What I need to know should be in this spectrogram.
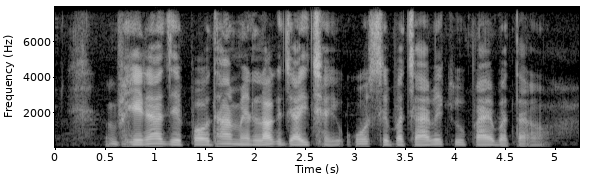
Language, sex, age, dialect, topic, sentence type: Magahi, male, 25-30, Western, agriculture, question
